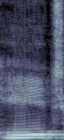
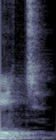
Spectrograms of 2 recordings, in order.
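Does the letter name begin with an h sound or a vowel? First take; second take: h sound; vowel. First: The letter name begins with an h sound. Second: The letter name begins with a vowel sound. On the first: This is the Australian way. "जब Australian में जाएंगे तो इसको हेच करते हैं" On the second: This is the British and American way. "British और American दोनों में इसको एच ही बोला जाएगा"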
